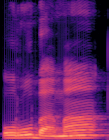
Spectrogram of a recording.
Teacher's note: यगरुर का उरुबमा, यहाँ पर रा मुतहर्रिक है यानी हरकत वाला है, इस रा को भी पुर पढ़ा जाएगा क्योंकि इस रा पर पेश आया है।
